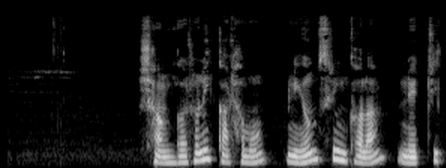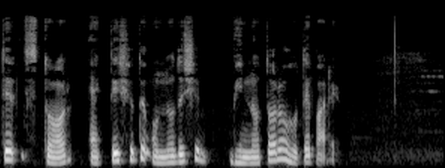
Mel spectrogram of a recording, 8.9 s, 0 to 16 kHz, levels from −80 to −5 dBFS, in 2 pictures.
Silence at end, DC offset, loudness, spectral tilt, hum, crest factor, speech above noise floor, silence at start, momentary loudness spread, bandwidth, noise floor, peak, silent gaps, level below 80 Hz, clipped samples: 1.1 s; under 0.1%; -25 LUFS; -6.5 dB/octave; none; 20 dB; 43 dB; 1.4 s; 7 LU; 11.5 kHz; -67 dBFS; -6 dBFS; none; -68 dBFS; under 0.1%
